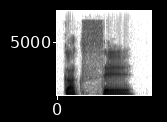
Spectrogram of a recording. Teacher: so the pitch goes like this cox say it goes low high high and high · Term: pitch accents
